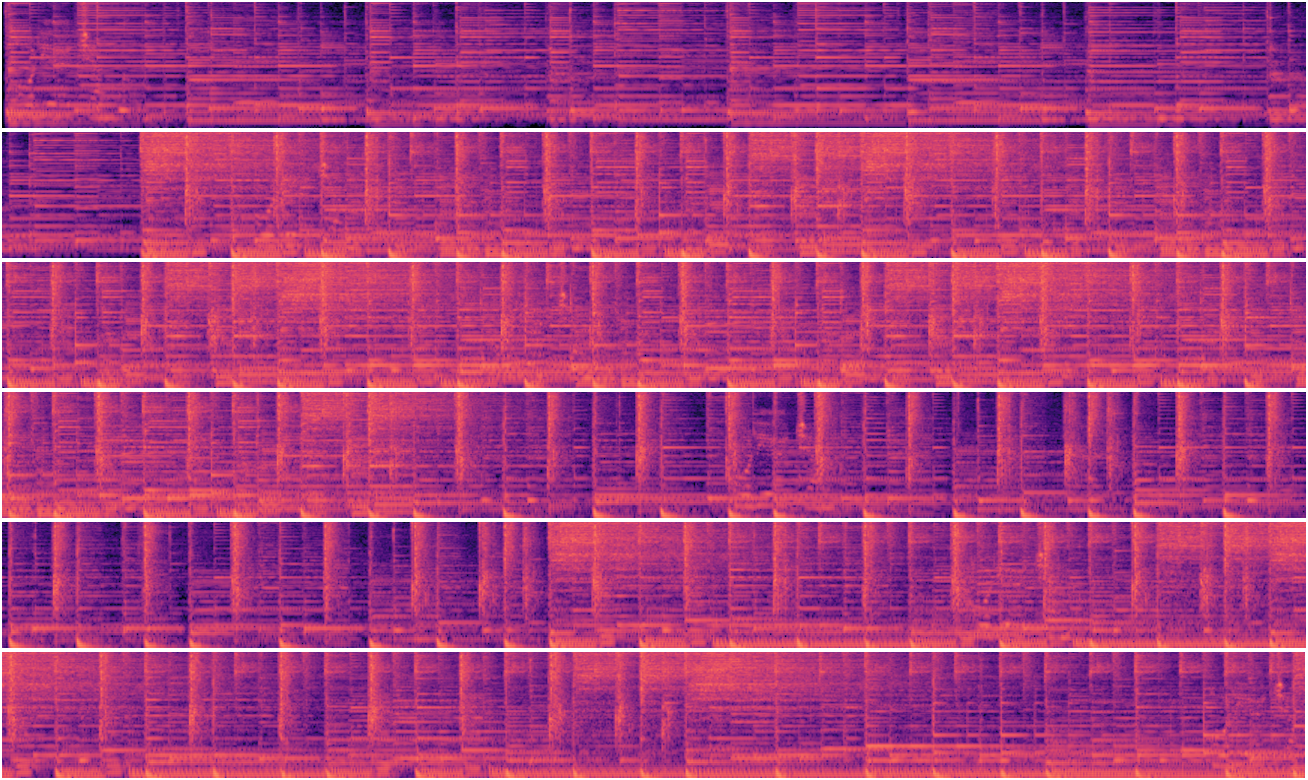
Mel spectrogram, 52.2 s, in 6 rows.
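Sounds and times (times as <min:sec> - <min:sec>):
folk music: 0:00.0 - 0:52.1.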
